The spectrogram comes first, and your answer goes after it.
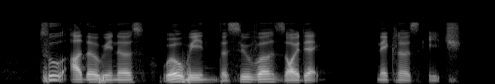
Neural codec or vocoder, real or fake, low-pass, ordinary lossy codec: none; real; 7.2 kHz; none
